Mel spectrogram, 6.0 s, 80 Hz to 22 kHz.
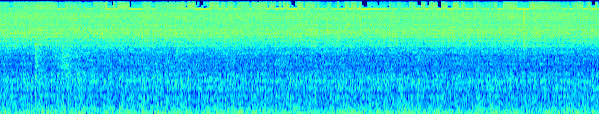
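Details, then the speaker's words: Akai 4000DS MK2 reel-to-reel, before cleaning the sound-on-sound switch it suspects: steady loud hiss with rough crackling rumble, severe amplifier noise ultimately from failed transistors, not capacitors; deck also has very high flutter. "sometimes this switch, which is that one there, can get noisy. You can hear all that racket, and I'm just going to give this switch a shot of cleaner before I tear into anything else."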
